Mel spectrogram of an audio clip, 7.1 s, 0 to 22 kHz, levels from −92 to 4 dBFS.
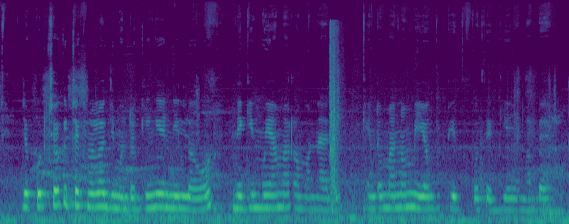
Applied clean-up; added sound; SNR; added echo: none; Train + Clapping; 12 dB; none.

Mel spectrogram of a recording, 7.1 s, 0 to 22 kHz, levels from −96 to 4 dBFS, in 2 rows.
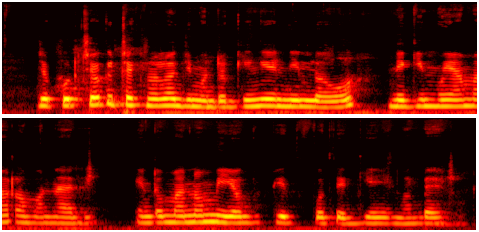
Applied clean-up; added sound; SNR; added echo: neural mask model DeepFilterNet 3.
